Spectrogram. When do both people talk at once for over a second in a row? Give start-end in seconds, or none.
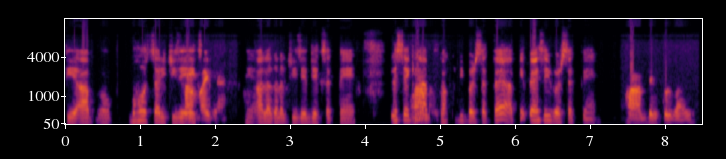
none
